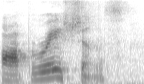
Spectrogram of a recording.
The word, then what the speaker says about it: operations: Recuerden, tenemos videos aquí en la página, también en el canal, el T-I-O-N, típicamente se pronuncia como la S-H, Head of Operations, y la Z, esta S se pronuncia como una Z.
